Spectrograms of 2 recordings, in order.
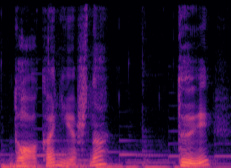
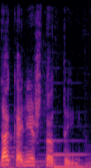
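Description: First: It is said with mocking sarcasm. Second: It is said sincerely, as a real answer.

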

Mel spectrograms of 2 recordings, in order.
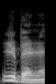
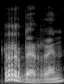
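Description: First: It is said in standard Mandarin. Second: It is said with a Uyghur-style foreign accent.

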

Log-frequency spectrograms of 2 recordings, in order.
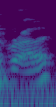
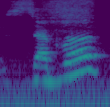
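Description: First: It is said in an American accent. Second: It is said in an English accent.

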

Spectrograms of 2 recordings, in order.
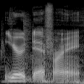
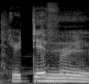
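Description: First: The phrase is said in a scornful, disapproving tone. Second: The phrase is said in an admiring, impressed tone. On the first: Being different is a flaw. "you hear the inflection behind you're different in a bad way" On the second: Being different is something special. "when you move out here, it's like, oh, you're different"

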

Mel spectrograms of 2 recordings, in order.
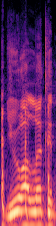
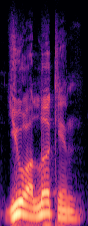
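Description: First: It is said in his normal speaking voice. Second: It is said in a put-on deep voice.

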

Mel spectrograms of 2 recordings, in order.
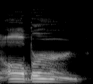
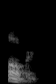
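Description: First: The ending is emphasized and sounds like burn. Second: The ending is soft and barely noticeable. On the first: The speaker is not from around here. The speaker calls it wrong. "pronounce it with the burn" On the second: The speaker is a local. The speaker calls it right. "With the soft ending, the listener hardly noticed it"

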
